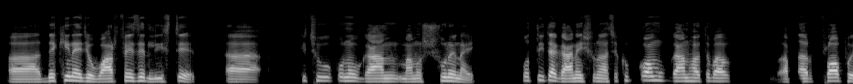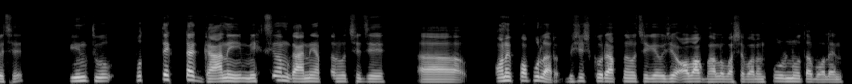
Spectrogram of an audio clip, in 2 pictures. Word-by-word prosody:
আ - - +4 0.3
দেখি 175 +5 0
নাই 170 - +6
যে - - +6
Warfaze 140 +5 +3
এর 160 - -2
লিস্টে 140 -3 -2 0.5
আ - - +2 0.7
কিছু 180 +1 -9 0.2
কোন 170 -1 0 0.2
গান 140 0 +5 0.2
মানুষ 135 0 -1
শুনে 165 -2 +4
নাই। 100 - -5 0.5
প্রতিটা 185 +1 +1
গানই 145 +1 +4
শুনা 150 -2 -1
আছে। 160 - -11
খুব 185 - -10
কম 190 0 +5 0.2
গান 155 0 +5
হয়তোবা 155 0 +2 0.7
আপনার 140 -1 -1
ফ্লপ 160 0 +6
হয়েছে। 135 -1 -1 0.5
কিন্তু 165 0 +2 0.3
প্রত্যেকটা 210 +2 0 0.2
গানেই 145 +2 +4
মেক্সিমাম 190 +6 -2
গানই 140 +2 +3
আপনার 140 0 -9
হচ্ছে 140 +1 -8
যে 135 - -1 0.5
আ - - +1 0.7
অনেক 180 +1 +4
পপুলার। 180 0 +1 0.2
বিশেষ 150 +3 -7
করে 155 -1 +1
আপনার 145 - -5
হচ্ছে 140 0 -6
গিয়ে 140 0 0
ওই 135 - -2
যে - - +2
"অবাক 135 +1 +4
ভালোবাসা" 125 0 -2
বলেন, 120 0 -3
"পূর্ণতা" 140 -3 -1
বলেন। 115 0 -3
145 Hz, 170 wpm, -22 LUFS, 135-165 Hz, 0.7 s, নাই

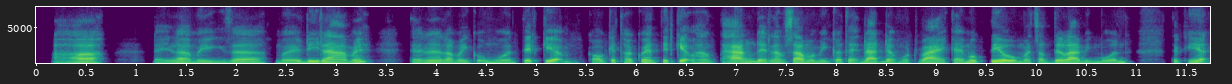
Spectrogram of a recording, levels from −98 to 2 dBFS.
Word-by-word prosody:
À! 125 +1 +1 0.5
Đấy 105 0 -8
là 140 0 0
mình 110 -3 -5
ra 145 +2 0
mới 125 +1 -2
đi 165 +1 +3
làm 145 -2 +3
ấy, 205 +6 +2 0.4
thế 120 0 -4
nên 155 -1 0
là 130 - 0
mình 115 -2 -5
cũng 155 +2 -6
muốn 125 0 -4
tiết 225 +6 -1
kiệm 190 -3 +4 0.2
có 115 +1 -3
cái 165 +6 -3
thói 130 -1 -2
quen 165 0 0
tiết 215 +2 -2
kiệm - - +3
hàng 120 -2 -5
tháng 120 - +3
để - - +2
làm 110 +1 -2
sao 135 +4 +4
mà 125 - -2
mình 115 -2 -6
có 120 - -3
thể - - -4
đạt 115 0 +2
được 120 0 -2
một 115 -2 -10
vài 110 -2 +3
cái 110 +2 -4
mục 160 -2 0
tiêu 160 -2 +7
mà 130 -4 -4
trong 130 +3 -7
tương 140 -1 +2
lai 135 -1 +6
mình 110 -3 -8
muốn 115 +11 -2 0.5
thực 130 - -8
hiện. 180 +4 0
130 Hz, 240 wpm, -22 LUFS, 115-150 Hz, 0.5 s, tiêu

